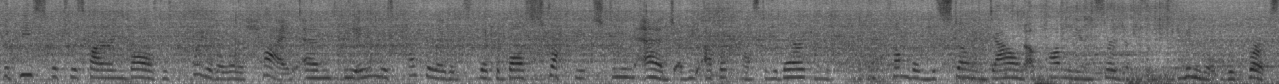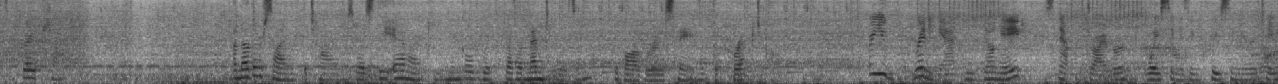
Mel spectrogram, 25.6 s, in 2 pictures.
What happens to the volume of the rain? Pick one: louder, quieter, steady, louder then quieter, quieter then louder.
steady.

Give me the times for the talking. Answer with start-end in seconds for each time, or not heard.
0.0-13.5, 15.1-20.8, 21.4-25.5.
